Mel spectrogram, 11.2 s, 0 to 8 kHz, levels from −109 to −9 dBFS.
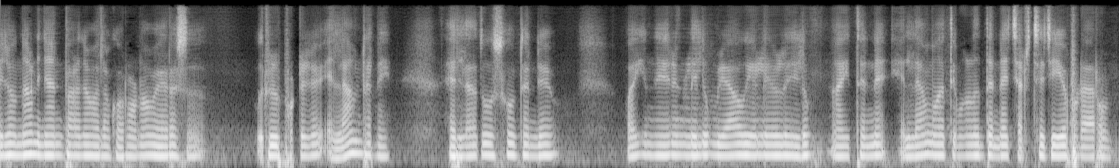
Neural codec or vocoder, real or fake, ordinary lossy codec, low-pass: codec, 16 kHz, about 1 kbps, DyCAST, with the encoder's durations; fake; MP3, 64 kbps; 7.2 kHz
